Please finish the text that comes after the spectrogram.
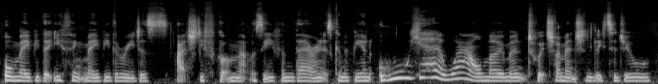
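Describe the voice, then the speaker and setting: A woman's voice: on the low side, fast. Articulate woman talking through writing craft. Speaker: podcast co-host, writing coach. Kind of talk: conversational discussion of writing craft.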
